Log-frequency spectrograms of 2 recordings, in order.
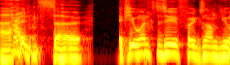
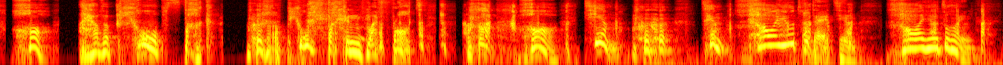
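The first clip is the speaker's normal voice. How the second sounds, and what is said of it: Put-on Japanese accent, throaty. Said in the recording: “you want to do like a Japanese accent, what you have to do is you have to imagine that the pube is stuck at the back of your throat and you're trying to cough it up while you're talking ... that's gets you a good Japanese accent”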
